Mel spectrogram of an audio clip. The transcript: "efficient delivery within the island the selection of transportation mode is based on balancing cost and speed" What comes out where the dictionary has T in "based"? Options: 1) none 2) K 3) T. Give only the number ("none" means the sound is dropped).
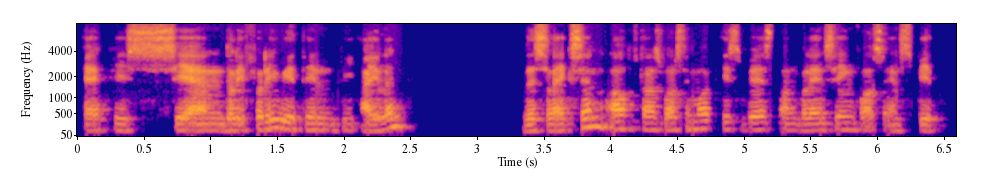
3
